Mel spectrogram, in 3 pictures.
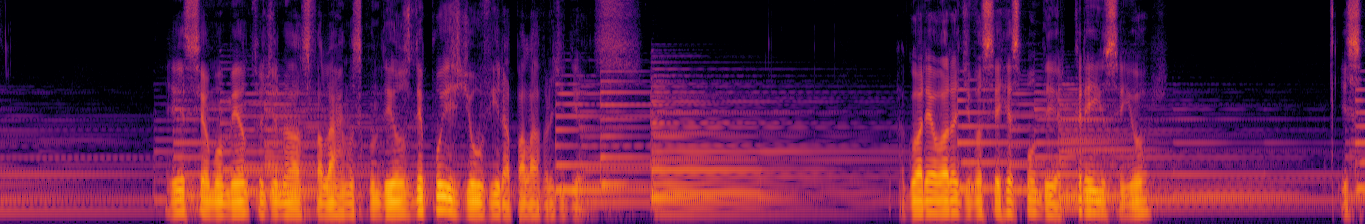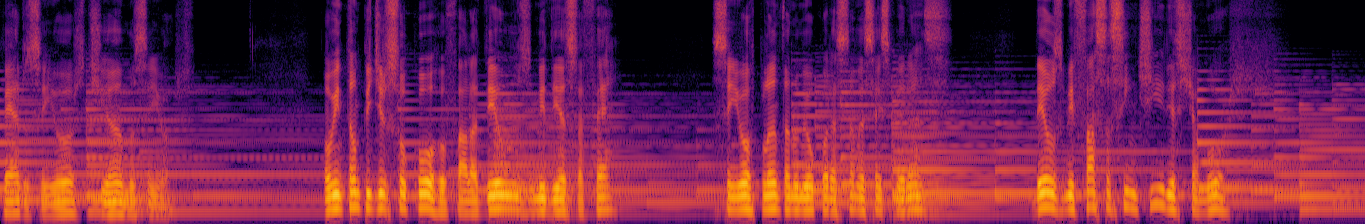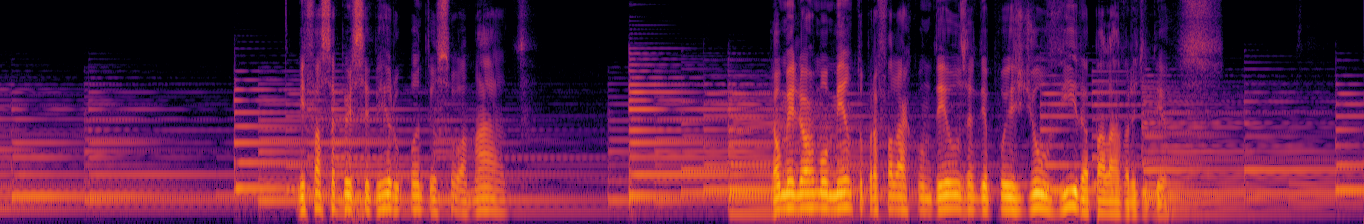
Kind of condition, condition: setting, large echoing room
